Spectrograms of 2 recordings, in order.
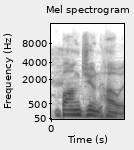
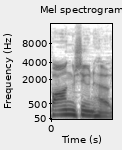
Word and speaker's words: Bong Joon-ho: Bong Joon-ho is his name. – Bong Joon-ho, yes.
